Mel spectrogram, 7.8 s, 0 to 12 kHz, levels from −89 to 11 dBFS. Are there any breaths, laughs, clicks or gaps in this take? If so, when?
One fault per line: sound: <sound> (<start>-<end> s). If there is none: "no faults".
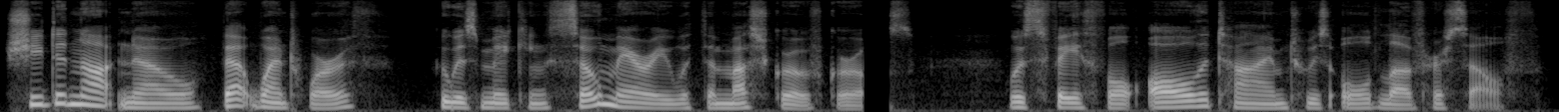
sound: dropout (4.3-4.4 s)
